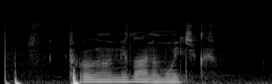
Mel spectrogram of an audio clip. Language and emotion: Russian, neutral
